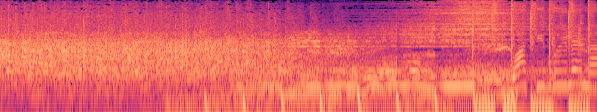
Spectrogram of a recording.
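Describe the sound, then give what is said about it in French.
Theatre audience applause as the curtain opens: a dense, steady wash of many clapping hands, joined in the second half by sliding pitched tones and sharper bursts that grow louder toward the end. “Le rideau s'ouvre. Oh, les applaudissements!”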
